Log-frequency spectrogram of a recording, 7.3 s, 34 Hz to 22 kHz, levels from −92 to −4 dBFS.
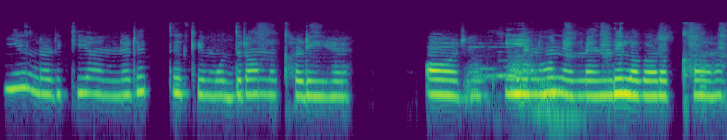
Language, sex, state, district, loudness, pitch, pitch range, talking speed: Hindi, female, Bihar, Gopalganj, -23 LUFS, 275 Hz, 265-290 Hz, 115 wpm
